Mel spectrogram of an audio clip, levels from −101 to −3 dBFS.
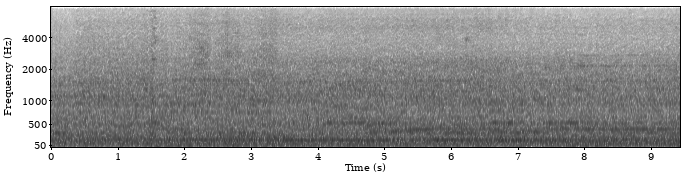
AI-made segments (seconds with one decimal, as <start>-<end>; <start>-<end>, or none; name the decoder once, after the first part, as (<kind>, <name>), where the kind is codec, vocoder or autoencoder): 3.2-8.0 (autoencoder, DAC-VAE)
